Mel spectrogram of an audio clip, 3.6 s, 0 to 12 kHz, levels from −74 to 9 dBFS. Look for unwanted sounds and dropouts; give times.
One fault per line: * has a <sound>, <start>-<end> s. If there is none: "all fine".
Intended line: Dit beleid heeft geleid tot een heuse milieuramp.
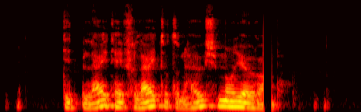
* has a dropout, 2.6-2.7 s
